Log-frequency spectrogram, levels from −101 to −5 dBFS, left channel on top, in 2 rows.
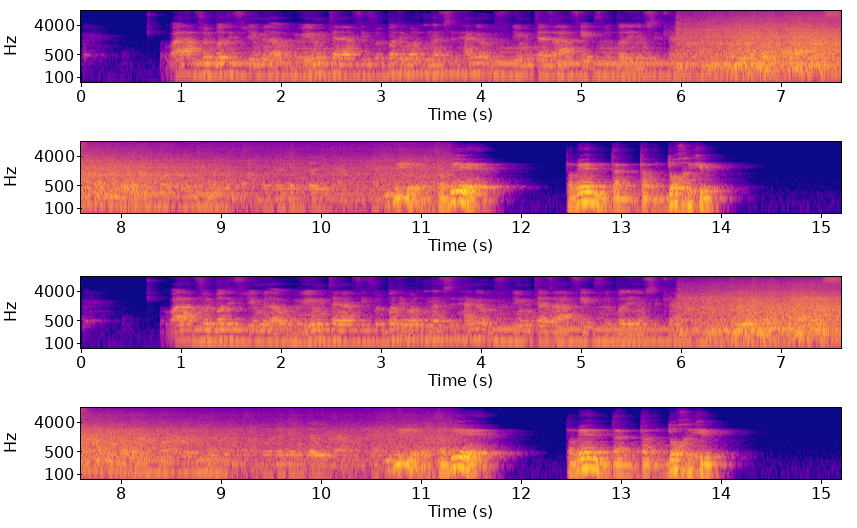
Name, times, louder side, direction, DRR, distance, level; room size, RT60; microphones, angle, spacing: voice 1, 0.9-11.4, right 1 dB, 5° right, -7 dB, 0.8 m, -34 dB
sound 1, 1.1-9.1, equal, 70° right, 0.5 m, -39 dB
sound 2, 5.9-11.3, left 1 dB, 80° left, 0.7 m, -29 dB
voice 2, 10.6-11.7 12.5-13.9, left 1 dB, 40° left, -1 dB, 0.4 m, -22 dB
2.1 x 2.1 x 2.8 m, 0.67 s
head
